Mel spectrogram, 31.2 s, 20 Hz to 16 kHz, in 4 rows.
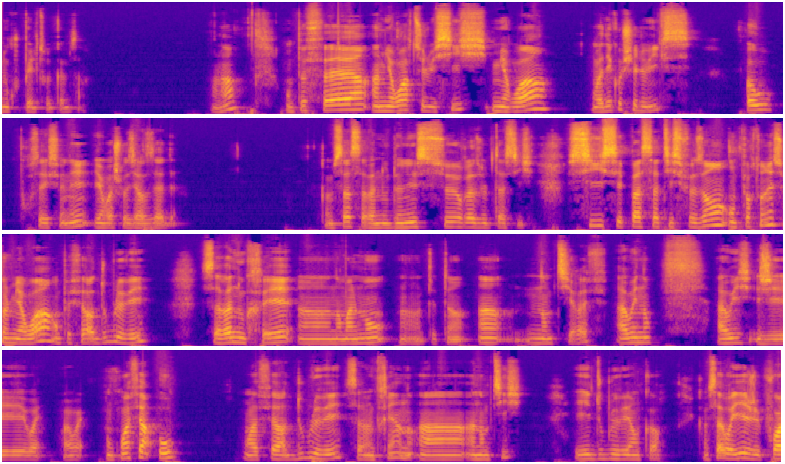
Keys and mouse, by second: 1.9 click, 2.3 ctrl+middle click, 3.8 space, 4.9 space, 8.0 click, 10.8-14.9 middle drag, 14.9 space, 15.6 space.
